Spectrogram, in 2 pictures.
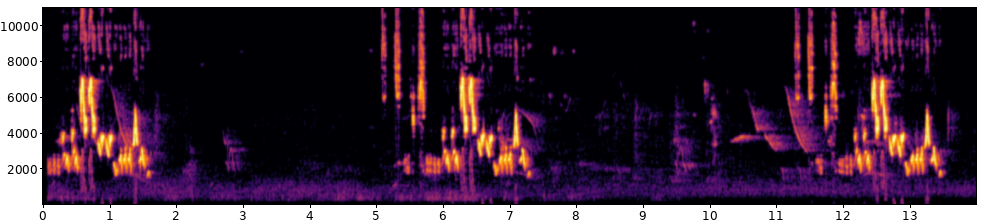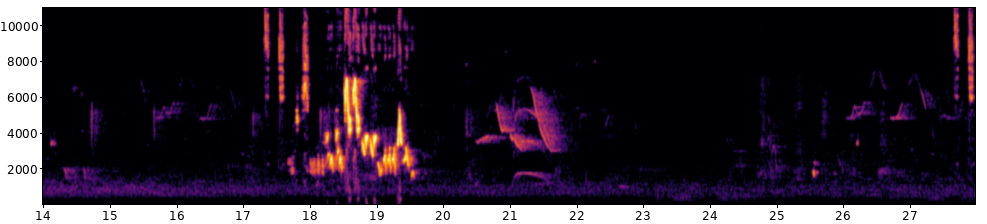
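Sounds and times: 
tepui wren singing: 0.1s - 1.7s, 4.9s - 15.0s, 15.6s - 19.6s, 24.7s - 27.9s.

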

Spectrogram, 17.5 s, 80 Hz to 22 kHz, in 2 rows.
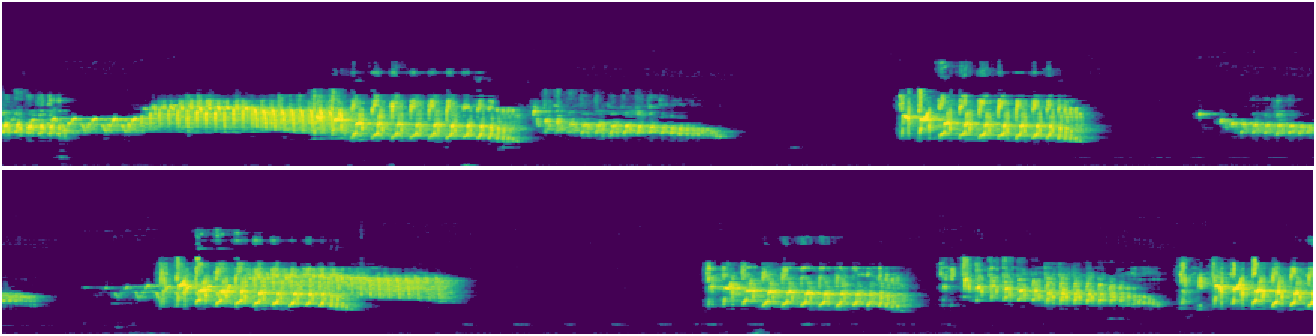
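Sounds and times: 
Araucaria tit-spinetail trilling song: 0.0s - 5.4s, 6.0s - 17.4s.

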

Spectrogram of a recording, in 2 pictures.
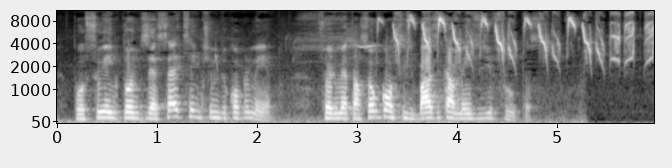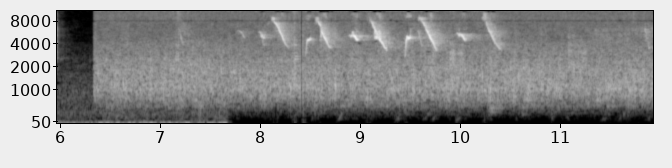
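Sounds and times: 
faint background hiss: 0.0s - 11.6s
speech: 0.2s - 5.0s
Blue-and-yellow Tanager singing thin high slurred notes: 2.7s - 6.0s.

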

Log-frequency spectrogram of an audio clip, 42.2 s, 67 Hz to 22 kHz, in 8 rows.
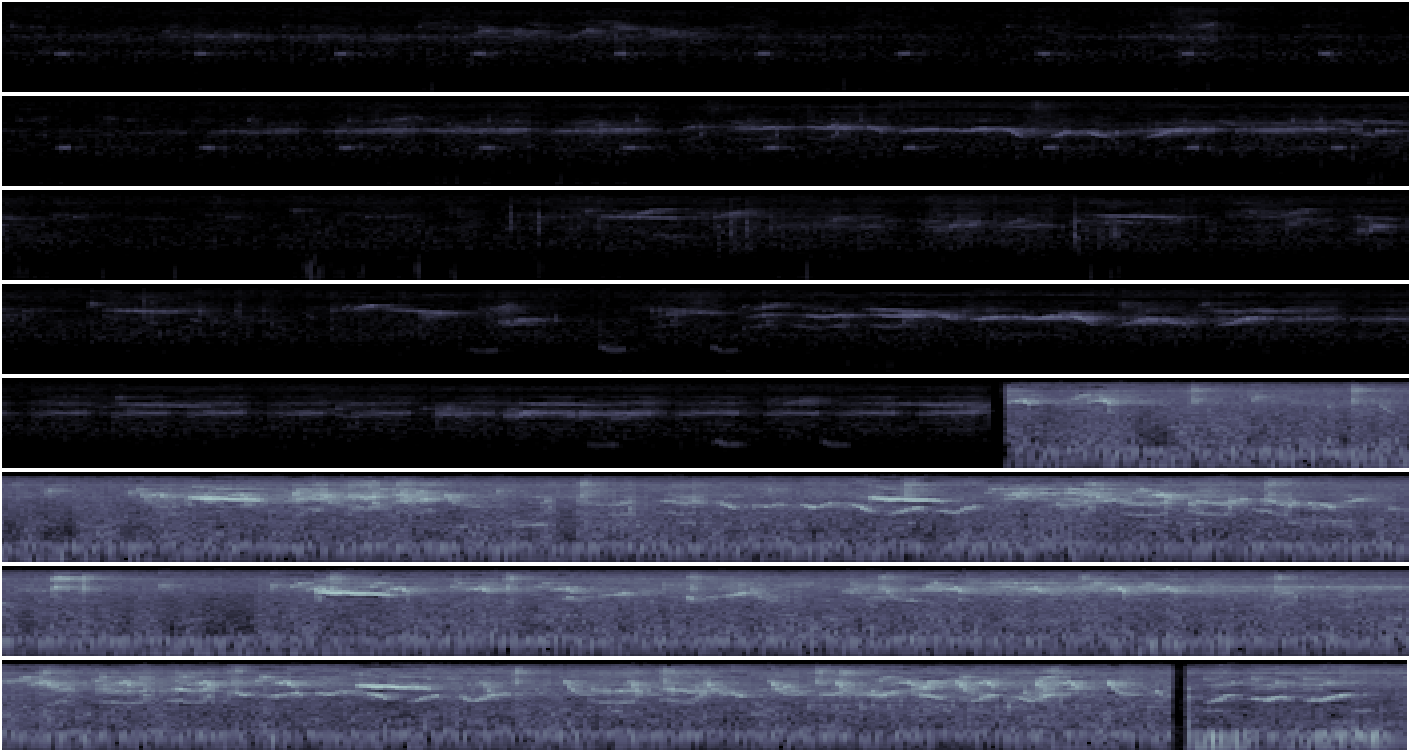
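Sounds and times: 
Indian paradise flycatcher singing: 24.9s - 42.1s.

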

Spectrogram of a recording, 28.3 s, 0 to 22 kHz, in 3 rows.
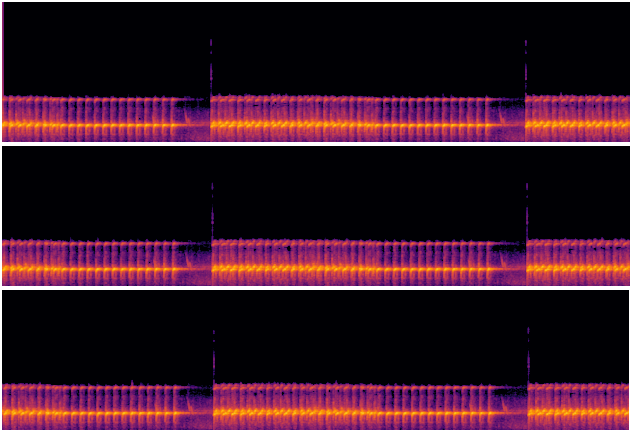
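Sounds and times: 
point-tailed palmcreeper song rattle: 0.0s - 28.2s.

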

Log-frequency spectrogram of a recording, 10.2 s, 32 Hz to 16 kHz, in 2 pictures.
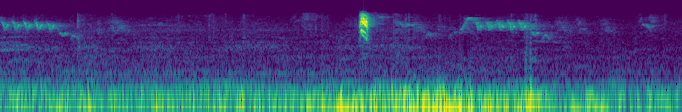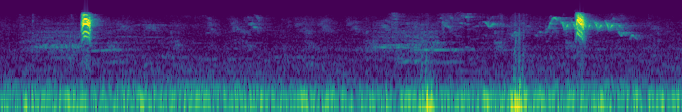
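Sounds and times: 
Lined seedeater twittering and buzzy song: 0.0s - 10.1s.

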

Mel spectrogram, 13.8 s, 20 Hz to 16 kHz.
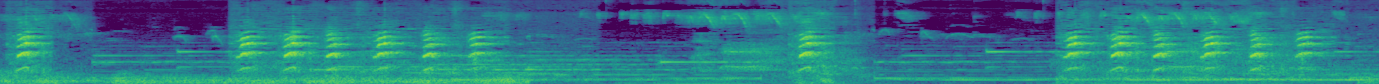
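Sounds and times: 
Mandarin duck yelping calls: 0.0s - 0.6s, 2.3s - 5.1s, 10.6s - 13.6s.

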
